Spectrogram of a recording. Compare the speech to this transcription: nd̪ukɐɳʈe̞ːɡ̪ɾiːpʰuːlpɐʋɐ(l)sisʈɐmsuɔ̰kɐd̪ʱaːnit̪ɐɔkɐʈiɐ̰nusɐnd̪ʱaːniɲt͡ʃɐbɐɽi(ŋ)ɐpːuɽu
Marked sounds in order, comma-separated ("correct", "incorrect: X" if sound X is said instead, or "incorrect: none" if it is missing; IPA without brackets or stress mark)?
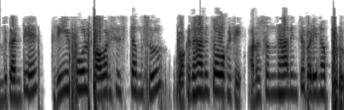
incorrect: ɾ, incorrect: n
